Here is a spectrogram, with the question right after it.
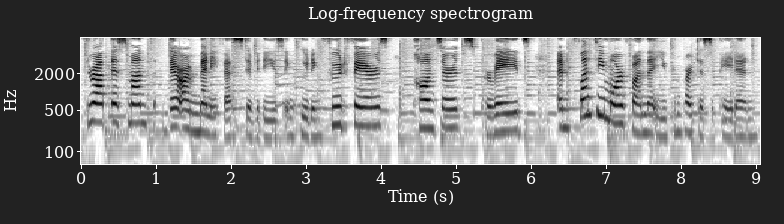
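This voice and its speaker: A woman giving a scripted informational voice-over in a lively, even-paced way. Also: a little high, measured pace, music in the background.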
